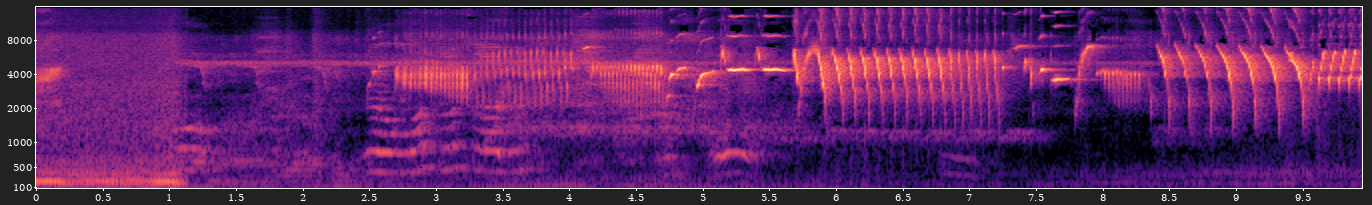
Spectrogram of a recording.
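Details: Spanish Timbrado canary song for training young canaries, opening with faint soft notes and a brief noise, building into bright metallic rolling trills of rapid repeated notes, several phrases in quick succession.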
